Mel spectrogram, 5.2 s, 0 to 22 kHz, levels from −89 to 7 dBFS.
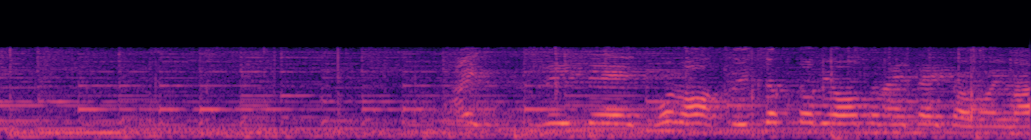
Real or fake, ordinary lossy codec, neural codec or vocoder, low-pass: real; none; none; 5.4 kHz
